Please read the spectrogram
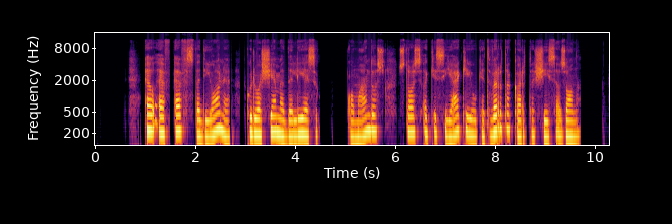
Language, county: Lithuanian, Šiauliai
